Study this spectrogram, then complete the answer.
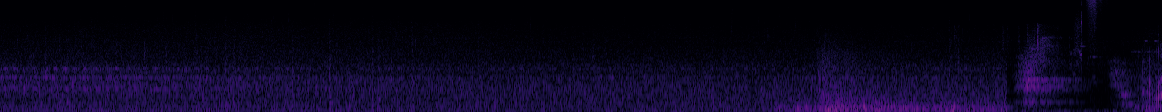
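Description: Steady rain pours through a thunderstorm in Zelda: Tears of the Kingdom, with a deep thunder rumble swelling near the end followed by a sharp crack, and no voices.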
